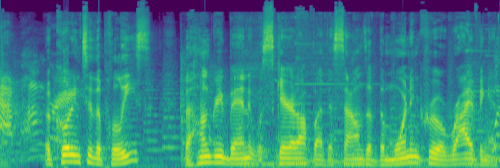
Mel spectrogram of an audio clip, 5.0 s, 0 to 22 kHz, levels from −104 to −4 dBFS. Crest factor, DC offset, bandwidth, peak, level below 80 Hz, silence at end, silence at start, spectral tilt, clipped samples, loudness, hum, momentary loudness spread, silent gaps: 14 dB; under 0.1%; over 20 kHz; 0 dBFS; -44 dBFS; 0 s; 0 s; -5 dB/octave; under 0.1%; -15 LUFS; none; 9 LU; none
